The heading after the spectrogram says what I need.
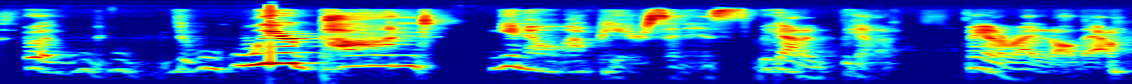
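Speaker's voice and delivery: hushed, half-whispered aside in a character voice. Voicing Joe half-whispering into another character's ear: half-whispering in character. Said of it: "Joe whispers in your ear".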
